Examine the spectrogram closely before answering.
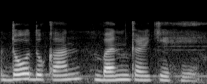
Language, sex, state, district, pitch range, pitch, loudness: Hindi, female, Arunachal Pradesh, Papum Pare, 195-225 Hz, 210 Hz, -16 LUFS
